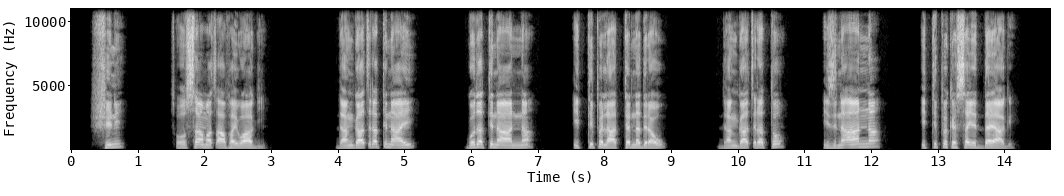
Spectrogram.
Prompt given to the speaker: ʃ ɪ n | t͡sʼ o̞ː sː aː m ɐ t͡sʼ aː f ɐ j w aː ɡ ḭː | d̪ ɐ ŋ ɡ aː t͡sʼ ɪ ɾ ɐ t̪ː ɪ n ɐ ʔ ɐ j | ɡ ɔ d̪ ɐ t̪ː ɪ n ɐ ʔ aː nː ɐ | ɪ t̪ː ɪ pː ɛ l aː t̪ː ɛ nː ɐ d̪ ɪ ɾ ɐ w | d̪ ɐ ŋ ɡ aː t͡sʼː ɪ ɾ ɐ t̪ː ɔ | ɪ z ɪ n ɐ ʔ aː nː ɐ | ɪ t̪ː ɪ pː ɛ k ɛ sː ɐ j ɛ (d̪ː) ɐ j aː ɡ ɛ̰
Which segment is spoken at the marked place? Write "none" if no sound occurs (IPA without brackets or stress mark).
d̪ː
